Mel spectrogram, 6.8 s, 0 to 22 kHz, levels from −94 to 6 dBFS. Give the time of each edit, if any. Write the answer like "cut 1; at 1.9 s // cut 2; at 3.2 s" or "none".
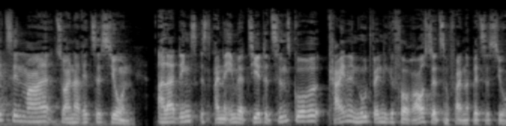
none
